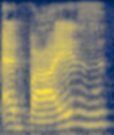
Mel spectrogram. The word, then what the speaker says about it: advise: The the verb advise, it sounds like a zed. It's a z sound, not a s sound.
